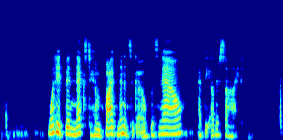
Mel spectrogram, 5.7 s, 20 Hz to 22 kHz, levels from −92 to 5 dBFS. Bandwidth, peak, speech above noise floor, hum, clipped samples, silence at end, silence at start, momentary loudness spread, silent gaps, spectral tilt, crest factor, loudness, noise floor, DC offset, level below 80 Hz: 7.2 kHz; -10 dBFS; 30 dB; none; under 0.1%; 0.05 s; 0.1 s; 15 LU; 0.90-0.95 s, 4.87-4.95 s, 5.08-5.58 s; -7 dB/octave; 20 dB; -28 LUFS; -58 dBFS; under 0.1%; -70 dBFS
